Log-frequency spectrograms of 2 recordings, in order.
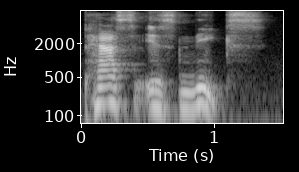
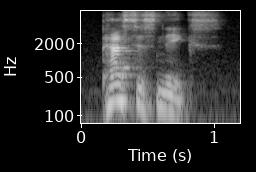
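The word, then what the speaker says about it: Pasečņiks: His last name is pronounced Passisniks. Passisniks. So it's sort of like pass is, and then Dominiques, you know, like the Neeks.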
